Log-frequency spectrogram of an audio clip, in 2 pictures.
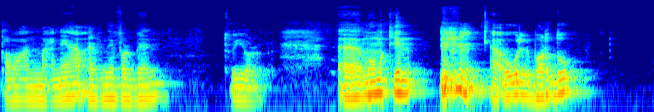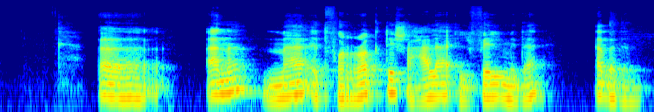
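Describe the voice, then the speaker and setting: A man with an Egyptian Arabic accent teaching a podcast language lesson, slow and halting with many drawn-out fillers. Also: on the low side, darkish tone.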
